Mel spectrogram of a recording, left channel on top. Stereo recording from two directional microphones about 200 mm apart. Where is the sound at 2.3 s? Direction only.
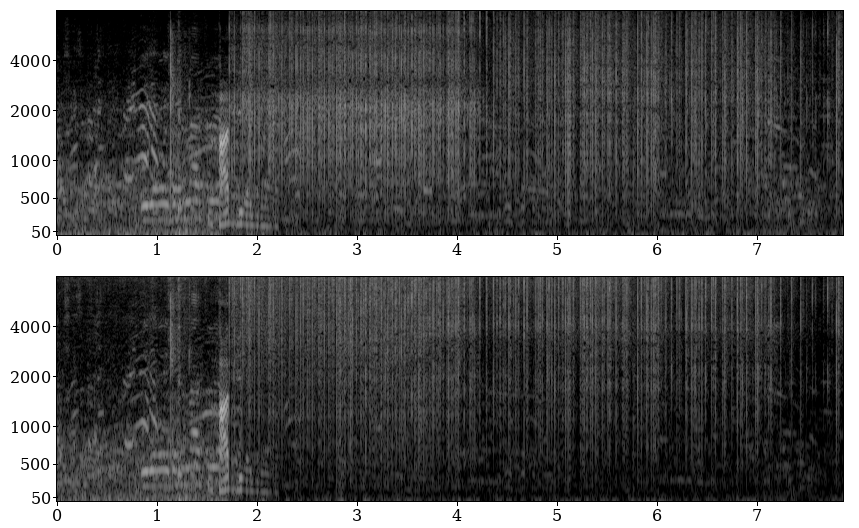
60° right (ahead or behind).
